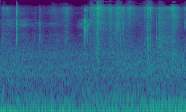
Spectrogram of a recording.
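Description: Footsteps on gravel, a few faint irregular crunches, over a steady low rumble.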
